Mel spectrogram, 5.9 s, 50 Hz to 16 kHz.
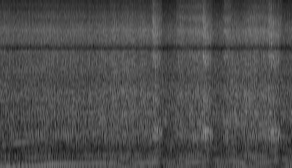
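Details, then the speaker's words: Mercedes-Benz 190SL with rebuilt replacement Solex carburetors (serials 55588, 101464) on test; started without choke at about 99° ambient after a couple of accelerator pumps, warming up before adjustment. Even idle drifting slightly with small blips, smooth firing; normal warm-up idle. "The only way you can adjust these properly is to warm up the engine, so I'm going to warm it up here pretty quick."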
